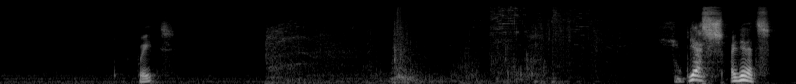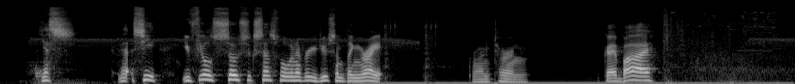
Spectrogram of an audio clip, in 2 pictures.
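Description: At 11.45 s, mains hum appears and runs to the end. A ground loop or nearby transformer is leaking the 50 Hz power line into the signal. It sounds like a steady low drone with some low harmonics, sitting around 20 dB below the audio.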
